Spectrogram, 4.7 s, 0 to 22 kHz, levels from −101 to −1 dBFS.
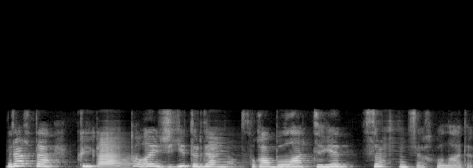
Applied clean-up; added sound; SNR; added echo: neural mask model DeepFilterNet 3.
